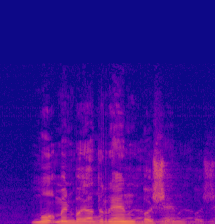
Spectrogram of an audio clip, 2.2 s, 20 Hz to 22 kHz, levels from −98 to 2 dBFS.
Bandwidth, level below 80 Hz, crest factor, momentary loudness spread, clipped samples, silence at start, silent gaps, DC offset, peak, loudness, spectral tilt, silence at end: 14.5 kHz; -82 dBFS; 16 dB; 11 LU; under 0.1%; 0.3 s; none; under 0.1%; -22 dBFS; -37 LUFS; -5 dB/octave; 0 s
